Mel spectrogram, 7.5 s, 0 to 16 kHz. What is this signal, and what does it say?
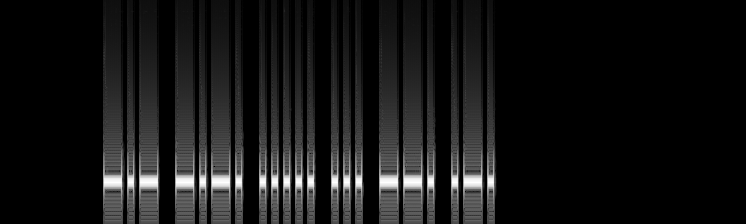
Morse code, heard as a keyed tone, about 20 wpm, 700 Hz. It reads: KC5SGR
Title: USA Call Signs - 6 Characters - Repeated 3x - 20wpm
